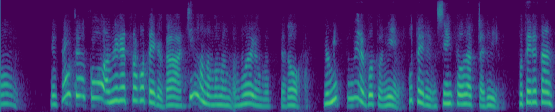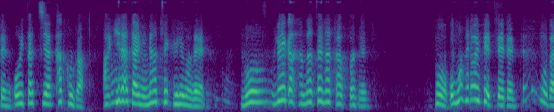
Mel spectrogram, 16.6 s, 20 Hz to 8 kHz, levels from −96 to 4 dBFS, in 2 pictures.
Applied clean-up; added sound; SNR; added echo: neural mask model DeepFilterNet 3.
